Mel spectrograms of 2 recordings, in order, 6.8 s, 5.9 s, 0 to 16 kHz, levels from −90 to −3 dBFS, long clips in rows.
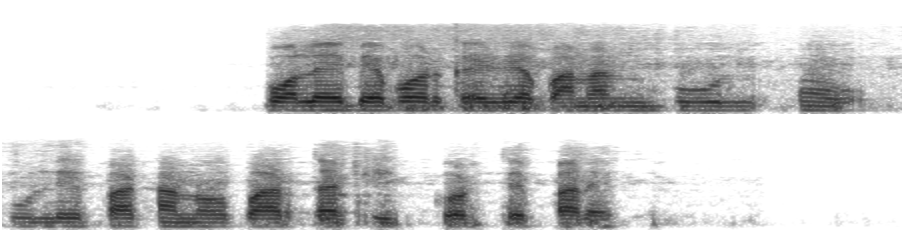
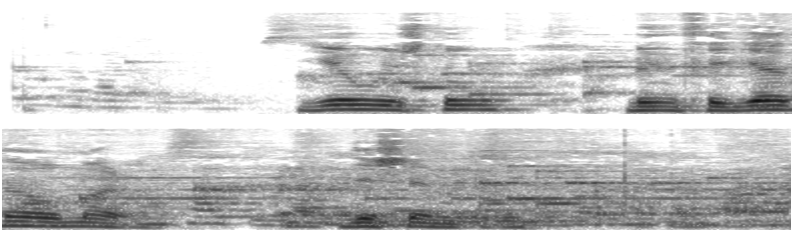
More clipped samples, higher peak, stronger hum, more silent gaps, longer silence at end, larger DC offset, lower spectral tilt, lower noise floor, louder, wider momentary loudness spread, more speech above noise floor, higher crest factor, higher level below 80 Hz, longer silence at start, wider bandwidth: neither; first, 0 dBFS vs -4 dBFS; neither; neither; first, 1.1 s vs 0 s; neither; about the same, -6.5 dB/octave vs -6 dB/octave; first, -83 dBFS vs -60 dBFS; first, -18 LUFS vs -22 LUFS; about the same, 11 LU vs 13 LU; first, 65 dB vs 38 dB; about the same, 18 dB vs 20 dB; second, -64 dBFS vs -56 dBFS; about the same, 1 s vs 1.1 s; second, 7.6 kHz vs 11.5 kHz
